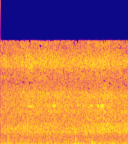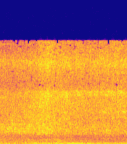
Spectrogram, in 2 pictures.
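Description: Vintage railway coaches rolling slowly past on the rails, a steady rumble of wheels on track with a faint high wheel squeal now and then.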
